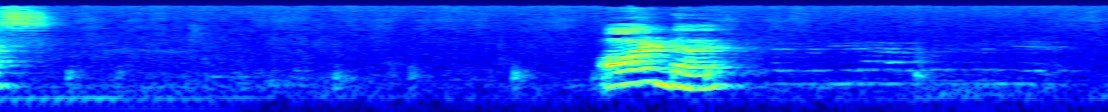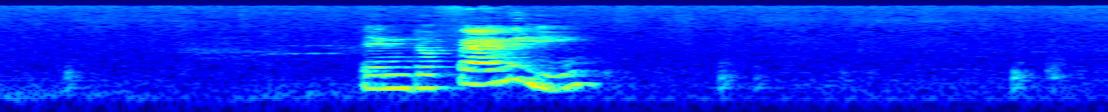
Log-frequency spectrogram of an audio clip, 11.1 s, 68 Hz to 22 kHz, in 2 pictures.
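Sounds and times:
marker writing on whiteboard: 0.0 - 11.0
marker tip tapping board: 10.6 - 11.0.

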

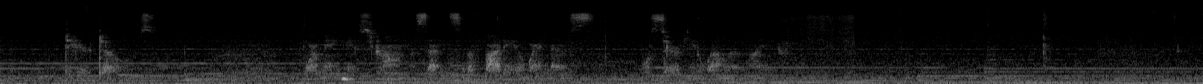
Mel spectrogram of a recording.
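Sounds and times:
spa music of held tones: 0.0 - 12.0
soft whispering: 0.6 - 8.6.

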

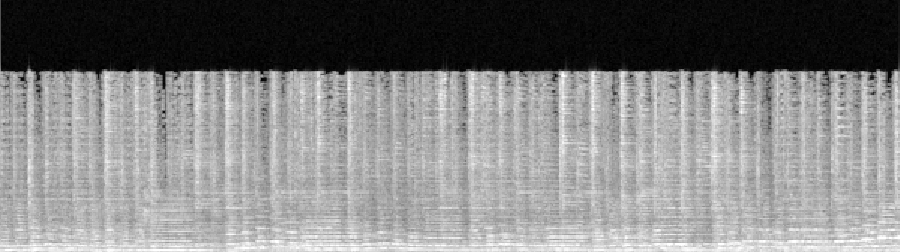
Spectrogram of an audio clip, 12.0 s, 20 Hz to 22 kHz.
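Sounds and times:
acoustic guitars strumming: 0.0 - 12.0
trumpet melody: 0.0 - 12.0.

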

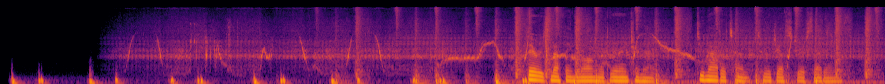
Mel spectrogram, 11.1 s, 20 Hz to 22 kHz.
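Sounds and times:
heartbeat thumps: 0.1 - 10.4
steady hiss with high whine: 1.6 - 11.0.

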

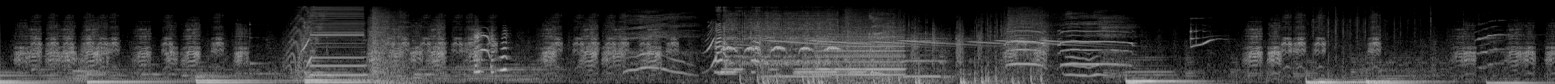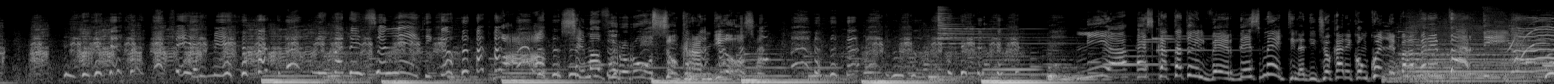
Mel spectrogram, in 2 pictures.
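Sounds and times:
playful music with bass line: 0.0 - 5.3, 18.2 - 27.2
cartoon ducks quacking: 0.0 - 9.1, 12.3 - 23.0, 24.0 - 26.0, 29.4 - 31.0.

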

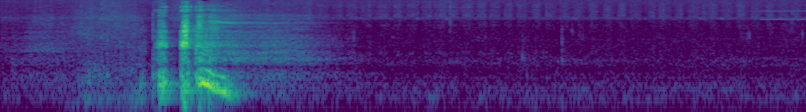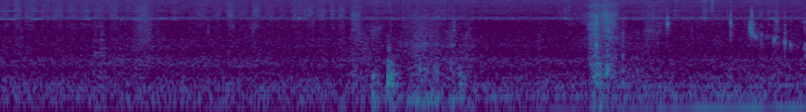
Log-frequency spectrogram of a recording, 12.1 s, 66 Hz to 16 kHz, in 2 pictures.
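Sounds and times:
colored pencil scratching paper: 2.5 - 9.7.

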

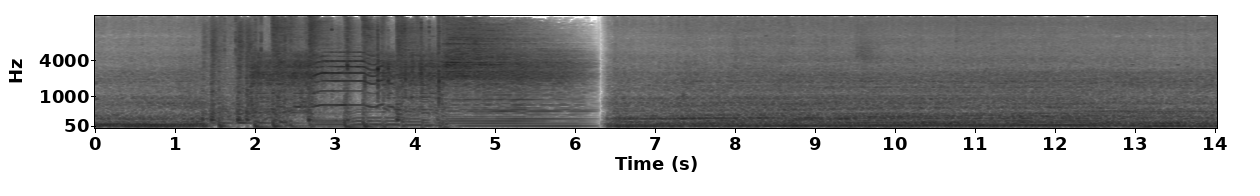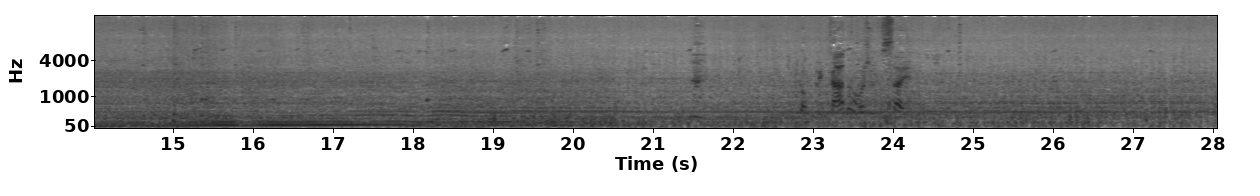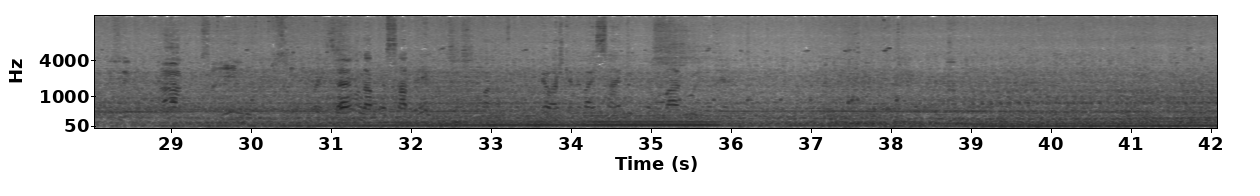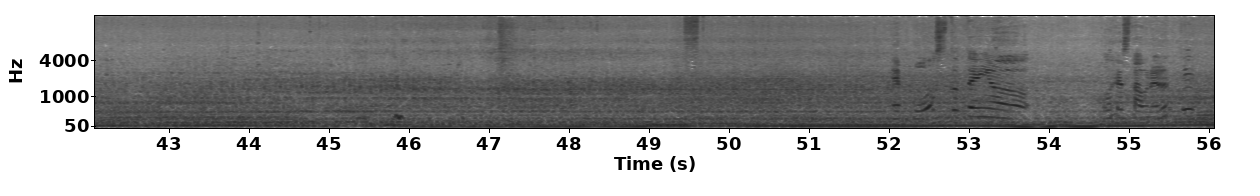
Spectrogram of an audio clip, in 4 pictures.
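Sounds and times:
truck engine rumble: 0.0 - 56.0.

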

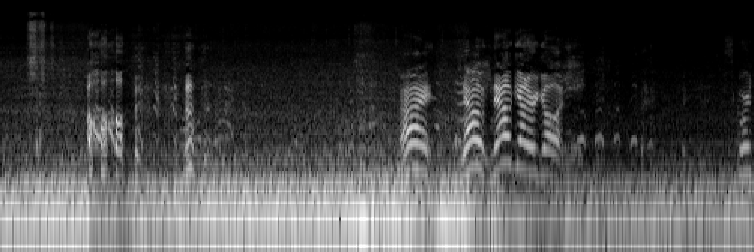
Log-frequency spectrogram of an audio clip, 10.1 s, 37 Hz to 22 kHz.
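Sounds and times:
car engine running: 0.0 - 10.0.

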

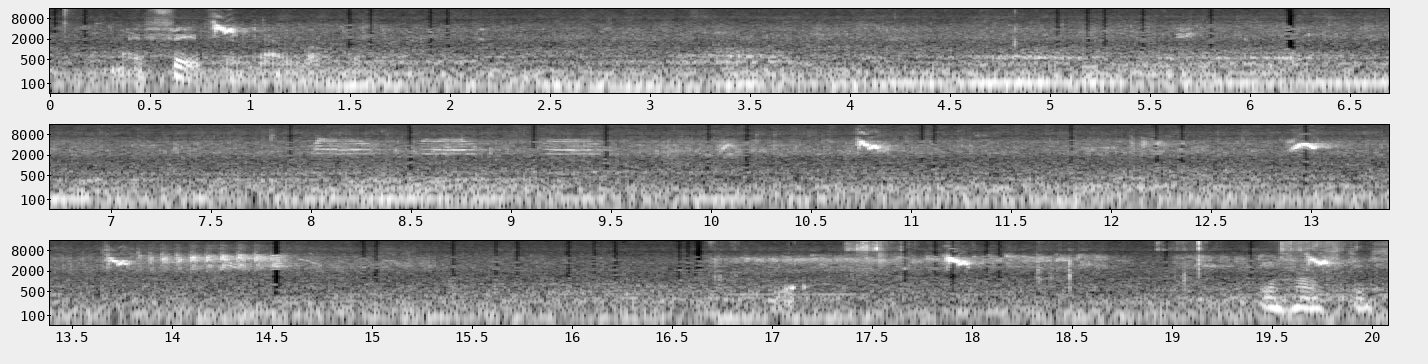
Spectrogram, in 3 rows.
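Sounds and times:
songbirds chirping: 0.0 - 20.0
steady low hum: 0.0 - 20.0.

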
